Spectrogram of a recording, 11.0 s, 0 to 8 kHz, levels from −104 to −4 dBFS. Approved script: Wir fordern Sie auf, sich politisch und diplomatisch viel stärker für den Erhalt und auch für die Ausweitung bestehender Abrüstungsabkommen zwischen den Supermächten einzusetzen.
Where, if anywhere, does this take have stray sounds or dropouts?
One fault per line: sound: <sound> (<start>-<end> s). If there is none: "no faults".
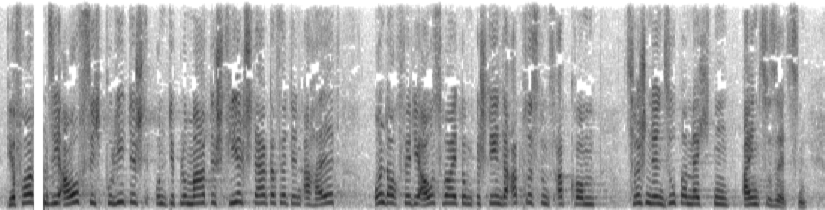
sound: dropout (0.5-0.6 s)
